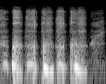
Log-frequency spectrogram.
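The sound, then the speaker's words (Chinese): A voice imitates the calls of various farm animals, as a little fox character does in a children's story: five short moo-like and bleating sounds in a steady rhythm, each with a low falling pitch, followed by a fainter breathy tail. “小狐狸福哥模仿起了农场上各种动物的叫声：“ 哞儿，哞儿”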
